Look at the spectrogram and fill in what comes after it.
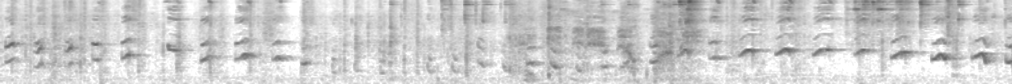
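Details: Two-week-old Miniature Schnauzer puppies from a first litter give streams of high, squeaky whimpers, short slurred notes several times a second, as they walk toward their mother seeking milk, while a woman talks over them.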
